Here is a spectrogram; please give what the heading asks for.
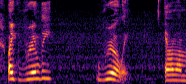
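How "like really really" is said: outraged disbelief. Retold or imitated. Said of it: "And I was like".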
